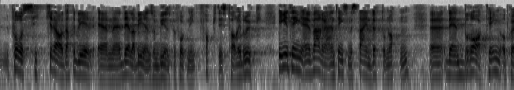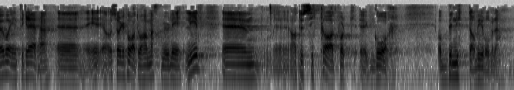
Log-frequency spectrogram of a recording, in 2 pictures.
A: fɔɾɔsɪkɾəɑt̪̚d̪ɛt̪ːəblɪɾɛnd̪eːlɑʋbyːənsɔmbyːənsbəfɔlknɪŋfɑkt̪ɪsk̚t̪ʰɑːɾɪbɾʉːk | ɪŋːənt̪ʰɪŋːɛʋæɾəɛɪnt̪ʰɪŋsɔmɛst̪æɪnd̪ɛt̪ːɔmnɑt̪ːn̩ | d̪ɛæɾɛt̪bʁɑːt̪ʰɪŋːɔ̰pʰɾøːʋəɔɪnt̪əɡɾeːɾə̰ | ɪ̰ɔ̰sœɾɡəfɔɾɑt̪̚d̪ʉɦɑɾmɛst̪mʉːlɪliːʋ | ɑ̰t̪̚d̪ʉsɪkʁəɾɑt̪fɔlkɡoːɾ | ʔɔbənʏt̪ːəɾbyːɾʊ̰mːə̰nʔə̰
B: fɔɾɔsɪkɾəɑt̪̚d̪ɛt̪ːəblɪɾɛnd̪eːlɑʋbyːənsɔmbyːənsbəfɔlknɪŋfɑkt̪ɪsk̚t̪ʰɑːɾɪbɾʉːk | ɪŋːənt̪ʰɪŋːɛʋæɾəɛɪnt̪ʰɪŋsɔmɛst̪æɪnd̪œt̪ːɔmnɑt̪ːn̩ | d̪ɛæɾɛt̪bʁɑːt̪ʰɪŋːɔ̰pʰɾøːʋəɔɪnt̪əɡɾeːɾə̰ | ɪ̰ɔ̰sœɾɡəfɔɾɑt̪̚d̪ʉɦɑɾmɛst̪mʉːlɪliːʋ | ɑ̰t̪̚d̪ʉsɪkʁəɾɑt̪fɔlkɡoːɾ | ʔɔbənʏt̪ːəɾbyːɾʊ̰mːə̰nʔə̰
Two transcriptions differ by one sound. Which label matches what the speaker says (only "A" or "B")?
B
